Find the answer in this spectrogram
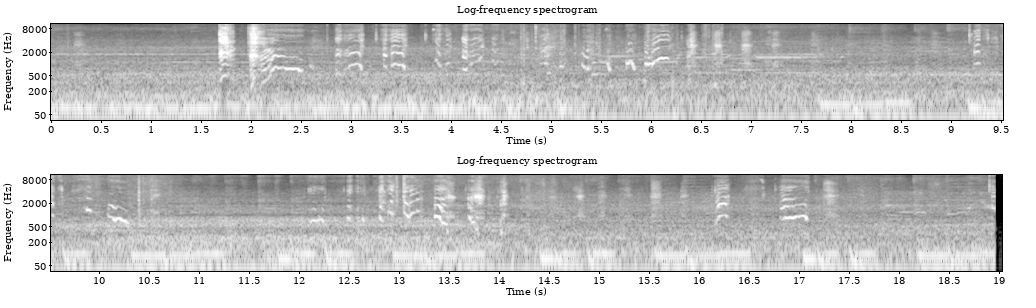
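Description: Yorkshire terrier whining over and over in short, high, rising-and-falling whines, with a few sharper yips, over a steady low hum in the car cabin.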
